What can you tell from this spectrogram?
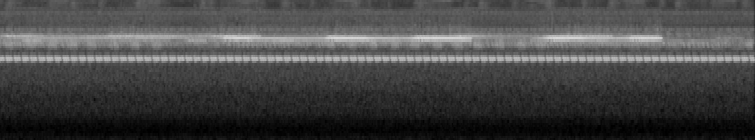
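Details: High silvery bell cricket trills come in one- to two-second phrases, separated by short pauses, layered over a continuous pulsed chorus of other insects.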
